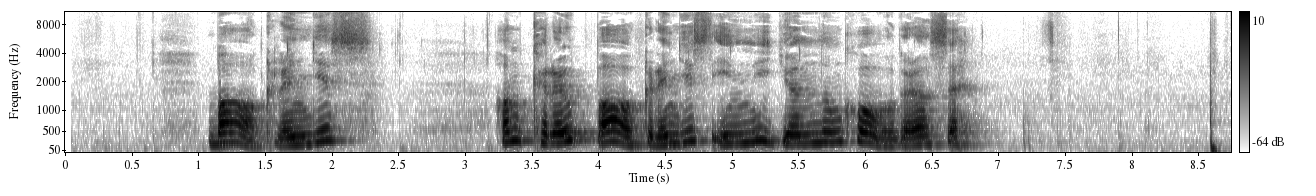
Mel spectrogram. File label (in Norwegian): "bakLænjes", Numedalsmål; med baksida/ryggen fyrst; Han kraup bakLænjes inn jønnom kåvågLase.; Adverb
